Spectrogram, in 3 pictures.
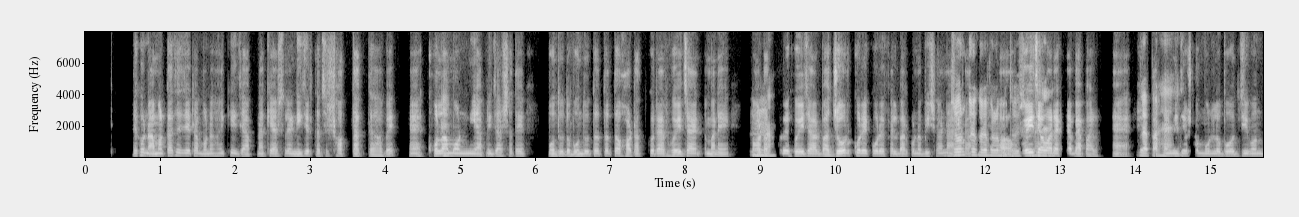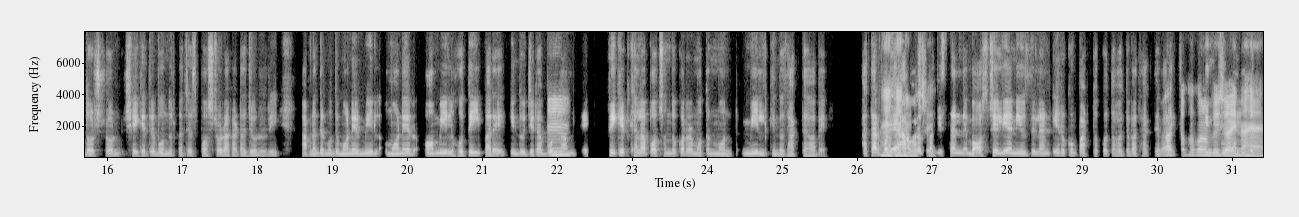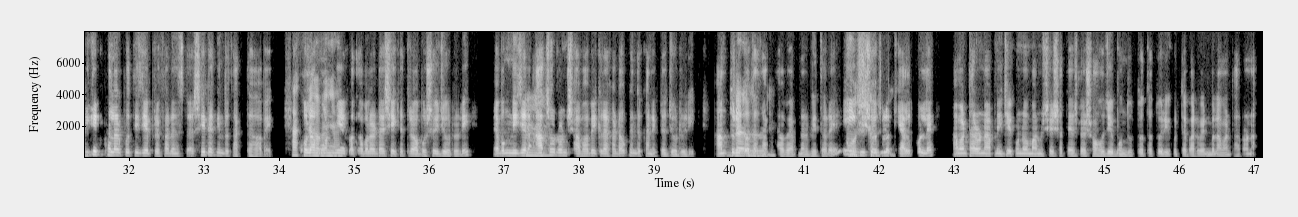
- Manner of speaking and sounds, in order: in English: "প্রেফারেন্স"
- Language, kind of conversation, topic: Bengali, podcast, পরিবারের বাইরে ‘তোমার মানুষ’ খুঁজতে কী করো?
